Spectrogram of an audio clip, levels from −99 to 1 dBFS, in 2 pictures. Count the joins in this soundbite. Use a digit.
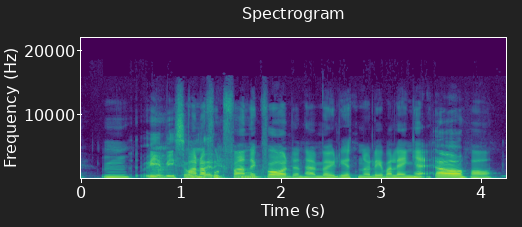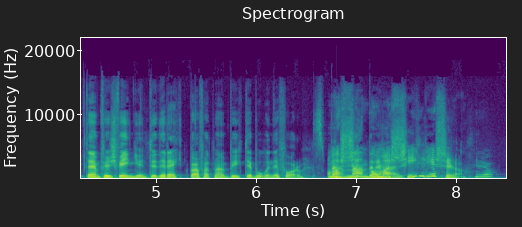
1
